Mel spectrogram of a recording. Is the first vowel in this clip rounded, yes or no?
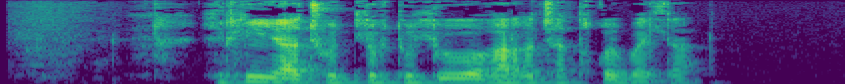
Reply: no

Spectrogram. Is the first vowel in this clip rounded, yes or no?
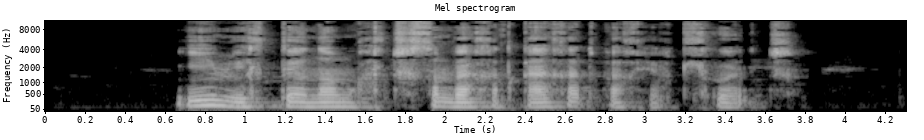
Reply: no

